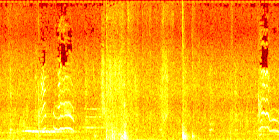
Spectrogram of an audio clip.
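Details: A cat hugging a kitten tightly; a brief high meow with a rising-falling tone near the start, soft thumps and rustling in between, and another short wavering meow at the end.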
